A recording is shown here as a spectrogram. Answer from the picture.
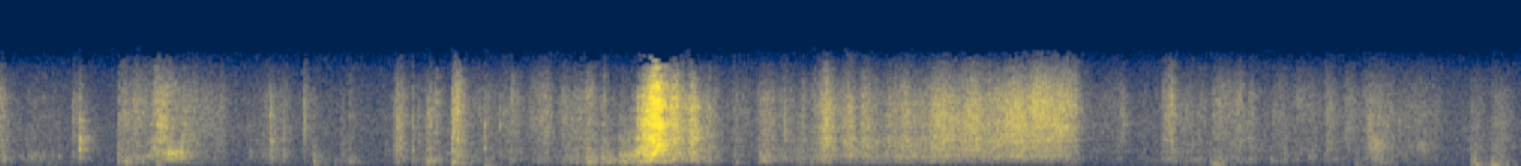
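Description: Cardboard box sliding up and off polystyrene foam packing: cardboard rubbing and scraping on foam, with scattered knocks. A loud rasping rush comes about four seconds in, followed by a steady scrape for about two seconds.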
